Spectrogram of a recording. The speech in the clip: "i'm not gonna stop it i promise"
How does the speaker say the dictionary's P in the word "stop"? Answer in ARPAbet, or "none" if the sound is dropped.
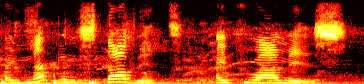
B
